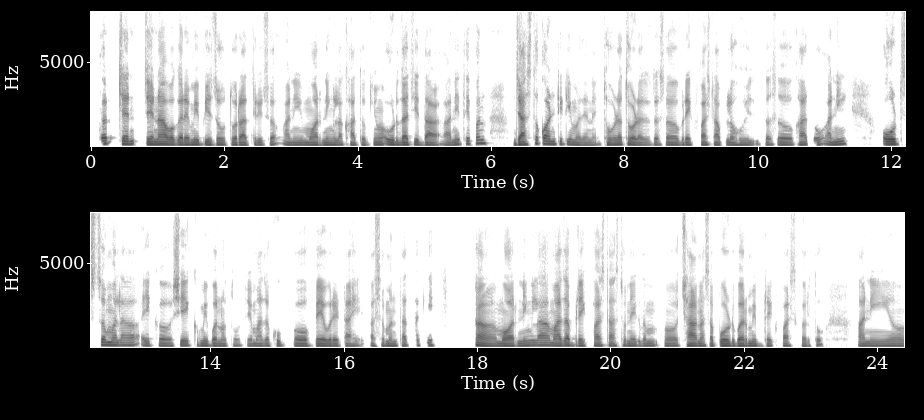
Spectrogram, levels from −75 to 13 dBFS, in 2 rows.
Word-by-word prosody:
तर 170 - +7 0.2
चेन 150 -1 +5 0.2
चना 140 -1 +6
वगैरे 130 -1 +4
मी 130 0 +3
भिजवतो 115 -1 +1
रात्रीचं 115 +3 -2 0.2
आणि 120 0 0
मॉर्निंगला 115 0 +1
खातो 110 -2 -4
किंवा 125 0 0
उडदाची 125 0 +3
डाळ 110 -3 +2 0.2
आणि 125 +4 0
ते 160 - +1
पण 190 +1 +1 0.5
जास्त 130 +6 +4
क्वांटिटीमध्ये 140 -7 +1
नाही. 110 +5 -7
थोडं-थोडं, 125 -4 +1
जसं 120 +1 -1
ब्रेकफास्ट 120 +2 -2
आपलं 115 0 -1
होईल 110 0 -2 0.2
तसं 120 0 0
खातो 125 0 -2
आणि 135 +4 +2 0.6
ओट्सचं 145 +3 +5
मला 145 -1 +2 0.3
1 125 -1 -5 0.2
शेक 130 -1 -2
मी 125 0 +1
बनवतो, 115 0 -2
ते 115 - -5
माझं 110 +1 -2
खूप 125 -1 -5 0.2
अ, 110 -1 +3
फेवरेट 115 -2 +2
आहे. 105 +2 -4 0.2
असं 110 +2 -5
म्हणतात 115 +2 -2
ना - - -6
की 140 - -3 0.6
हां, 115 -6 +4
मॉर्निंगला 125 +5 +2
माझा 130 0 +3
ब्रेकफास्ट 125 +1 -3
असतो 120 +2 -4
ना 120 -1 0
एकदम 120 +1 -3
अ, 110 -1 -1 0.2
छान 120 -1 +4
असा 115 +1 -2
पोटभर 115 0 +4
मी 120 0 +1
ब्रेकफास्ट 110 0 -6
करतो. 105 -1 -6 0.5
आणि 115 -1 -1
अ, 115 - 0
120 Hz, 145 wpm, -23 LUFS, 115-130 Hz, 0.6 s, तर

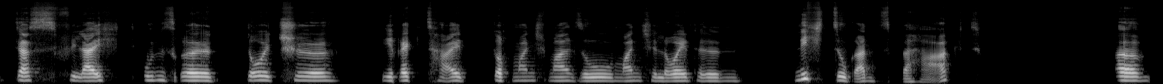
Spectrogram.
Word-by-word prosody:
dass 185 -1 +2
vielleicht 170 -2 +3 0.2
unsere 180 -2 +3 0.3
deutsche 185 -1 +1 0.4
Direktheit 175 -1 -1 0.2
doch 180 -1 +1
manchmal 175 -1 -7
so 165 0 -1
manche 165 +1 -8
Leuten 160 0 -2 0.5
nicht 260 +4 0
so 180 -2 +2
ganz 155 -2 -4
behagt. 130 -4 -7 1.4
Ähm 180 -2 +6
175 Hz, 75 wpm, -24 LUFS, 165-180 Hz, 1.4 s, Ähm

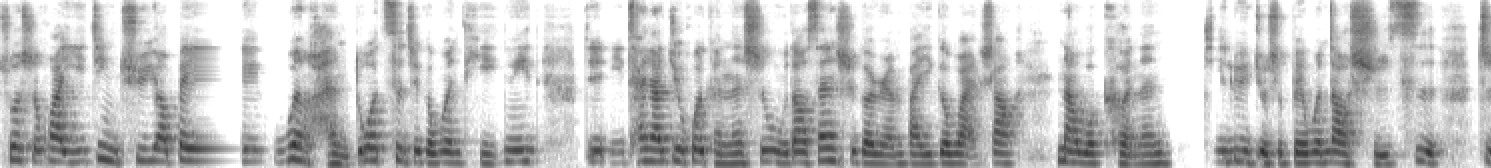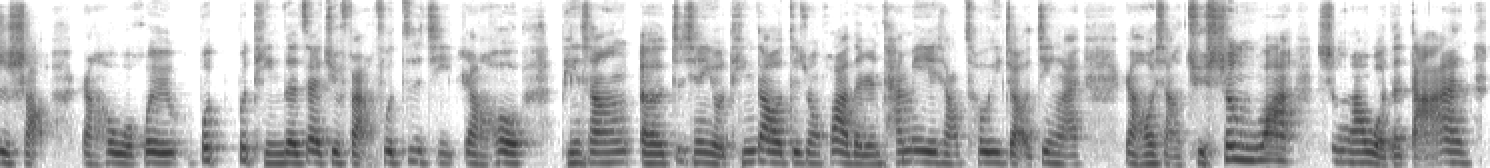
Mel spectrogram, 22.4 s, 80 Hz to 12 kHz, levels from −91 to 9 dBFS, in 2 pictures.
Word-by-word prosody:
说 260 -1 0
实 250 - -2
话， 230 -1 +3
一 215 0 -4
进 240 -2 -2
去 240 +1 -3
要 235 -2 +1
被 235 -1 -1 0.4
问 255 +4 +2
很 180 -1 -2
多 225 +8 +1
次 245 0 -2
这 220 - 0
个 200 -2 +3
问 205 0 -1
题， 190 -2 -9
你 225 0 -3 0.3
这 440 0 -3
参 230 +2 -1
加 225 -1 +5
聚 230 0 -1
会 220 0 +3
可 210 -3 -6
能 190 +1 -2
15 200 +1 0
到 210 0 +2
30 240 0 +1
个 200 -2 +4
人 180 0 -3
吧 185 -1 -1
一 180 - -1
个 195 +1 +4
晚 190 -1 0
上， 195 -1 -1 0.3
那 220 -3 +2
我 195 -1 +3
可 190 -1 -1
能 185 +1 -4 0.2
机 220 - -7
率 220 0 -4
就 205 -1 +4
是 195 +1 -1
被 195 +1 +3
问 200 +1 +2
到 205 -2 +3
10 190 -3 +1
次 200 +2 0 0.2
至 205 - +1
少， 195 - -2 0.2
然 180 -2 -4
后 205 - -3
我 190 -2 +4
会 200 +2 +3
不 200 +4 -3 0.2
不 250 - -1
停 190 -5 -5
地 195 -1 +5
再 210 0 +3
去 205 +1 +1
反 190 - -1
复 210 - +2
自 220 +2 -8
己。 195 -3 -9
然 190 -3 -1
后 195 +1 +3 0.2
平 200 +1 -2
常 205 +1 0
呃， 190 -1 +4
之 210 +4 -7
前 205 -2 -1
有 185 -3 +2
听 210 +4 -3
到 215 -2 +4
这 205 0 0
种 195 -2 -4
话 205 0 +3
的 185 -1 0
人， 180 0 -2
他 195 +3 -4
们 220 +1 0
也 210 - +6
想 180 -2 -5
凑 205 +3 +2
一 205 - +3
脚 - - +1
进 210 -2 -2
来， 175 -1 -4 0.3
然 195 - -1
后 185 +2 +2
想 160 -4 -4
去 200 0 +1
深 260 +1 +4
挖 245 -2 +3
深 225 -2 -4
挖 205 0 +2
我 190 - +4
的 170 - -2
答 170 - -2
案， 205 -2 +1
205 Hz, 260 characters per minute, -23 LUFS, 190-225 Hz, 0.4 s, 也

